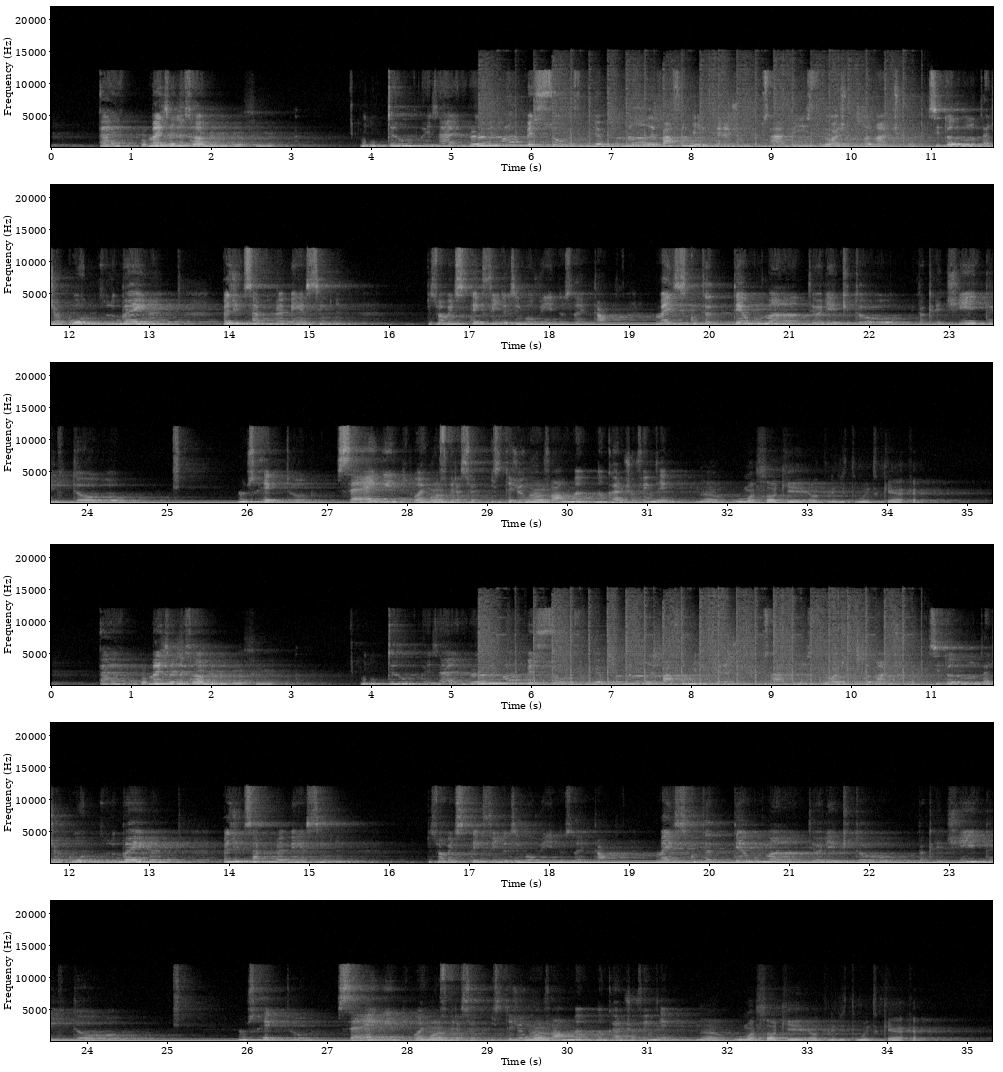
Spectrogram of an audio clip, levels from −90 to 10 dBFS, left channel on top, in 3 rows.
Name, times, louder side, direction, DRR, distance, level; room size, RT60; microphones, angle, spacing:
voice 1, 0.6-2.0 3.9-15.6 16.5-18.8 19.3-24.6 25.9-31.4, left 2 dB, 55° left, 3 dB, 1.2 m, -29 dB
voice 2, 1.1-2.8 9.6-10.0 27.4-27.7 28.1-28.5 29.4-29.9 31.6-34.4, equal, ahead, 3 dB, 0.4 m, -30 dB
sound 1, 5.3-10.9, equal, 20° right, 1.5 m, -32 dB
sound 2, 17.6-33.4, right 2 dB, 85° right, 0.7 m, -31 dB
14.5 x 11.5 x 7.8 m, 2.9 s
head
